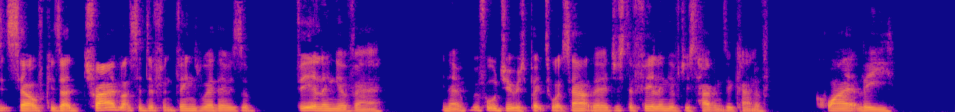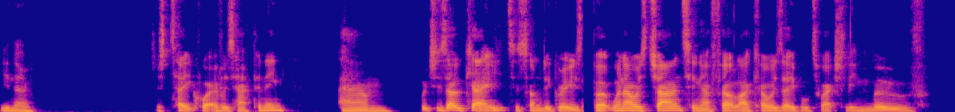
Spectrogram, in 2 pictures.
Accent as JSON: {"language": "English", "country": "United Kingdom", "moved": "yes", "lives_now": "New York City, United States", "said": "originally from the UK, but lived here for several years"}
